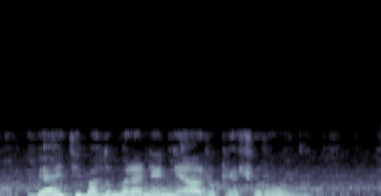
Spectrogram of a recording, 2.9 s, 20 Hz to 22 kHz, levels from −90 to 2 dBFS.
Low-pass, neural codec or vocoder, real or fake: 7.2 kHz; none; real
